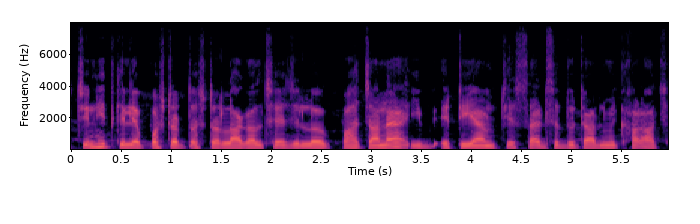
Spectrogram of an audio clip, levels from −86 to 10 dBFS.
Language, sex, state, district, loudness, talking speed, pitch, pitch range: Hindi, male, Bihar, Saharsa, -27 LUFS, 180 wpm, 150 Hz, 130-160 Hz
